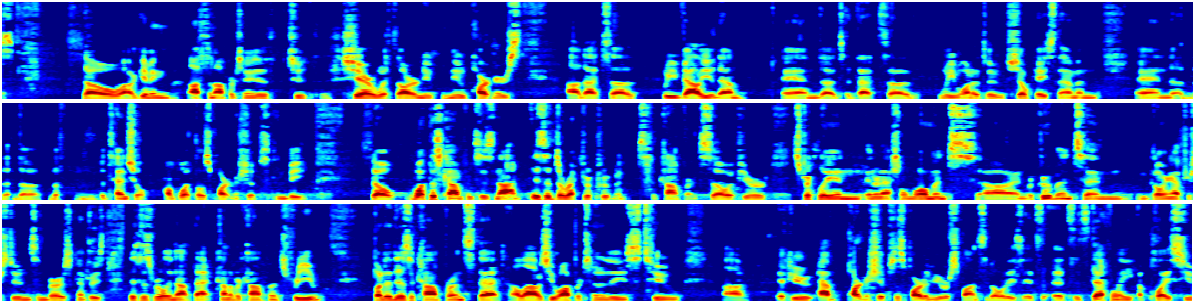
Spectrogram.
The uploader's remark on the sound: comes to you from Las Vegas, where the CAEI conference enters its 2nd of 3 days.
